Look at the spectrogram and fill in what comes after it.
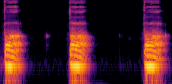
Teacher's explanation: This, you're touching the same places that the or the dal, but the difference is to make a heavy sound, and how we do that is by raising the front and the back of the tongue. Okay, so we're raising the front and the back of the tongue with ta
